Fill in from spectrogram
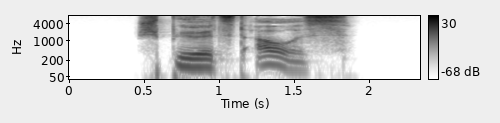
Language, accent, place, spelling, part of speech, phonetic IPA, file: German, Germany, Berlin, spülst aus, verb, [ˌʃpyːlst ˈaʊ̯s], De-spülst aus.ogg
- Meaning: second-person singular present of ausspülen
